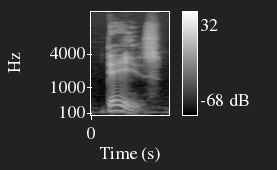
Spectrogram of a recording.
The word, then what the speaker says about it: DAIS: the organization goes by its acronym d-a-i-s which is pronounced days shannon has worked as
